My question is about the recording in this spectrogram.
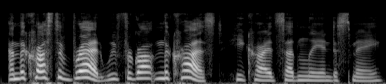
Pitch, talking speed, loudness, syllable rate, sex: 225 Hz, 215 wpm, -18 LUFS, 5.5 syllables/s, female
